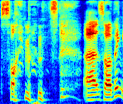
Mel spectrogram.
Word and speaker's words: Simons: I think it's Simons. I think someone described it as Diamonds, but Simons.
